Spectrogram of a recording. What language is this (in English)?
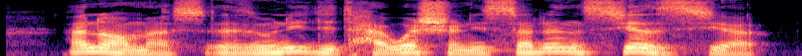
Kabyle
